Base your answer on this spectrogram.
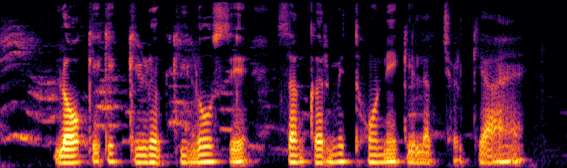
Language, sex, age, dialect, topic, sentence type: Hindi, male, 60-100, Kanauji Braj Bhasha, agriculture, question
